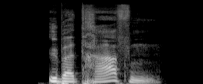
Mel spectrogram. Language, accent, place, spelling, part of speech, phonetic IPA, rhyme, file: German, Germany, Berlin, übertrafen, verb, [yːbɐˈtʁaːfn̩], -aːfn̩, De-übertrafen.ogg
- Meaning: first/third-person plural preterite of übertreffen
